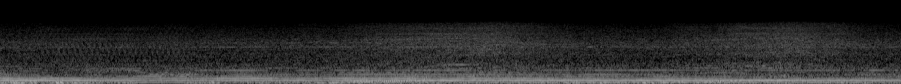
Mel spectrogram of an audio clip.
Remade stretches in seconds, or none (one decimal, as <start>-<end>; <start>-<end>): 0.4-1.9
